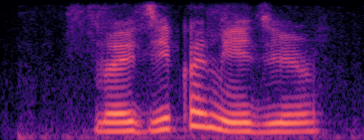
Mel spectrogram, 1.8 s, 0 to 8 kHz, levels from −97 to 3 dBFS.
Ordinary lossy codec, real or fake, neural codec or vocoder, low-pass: Opus, 16 kbps; real; none; 7.2 kHz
